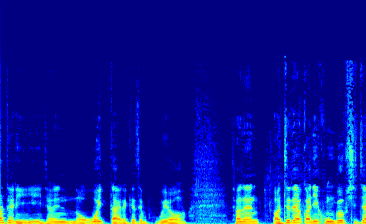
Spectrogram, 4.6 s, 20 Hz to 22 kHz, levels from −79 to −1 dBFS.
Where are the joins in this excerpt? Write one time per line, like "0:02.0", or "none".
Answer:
0:03.3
